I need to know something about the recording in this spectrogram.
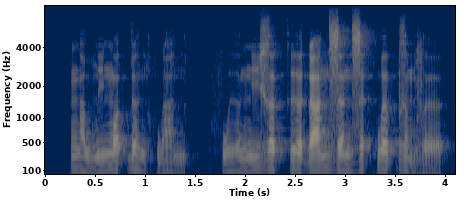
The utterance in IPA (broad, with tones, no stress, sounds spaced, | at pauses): ŋ a̤˨˩ w m i˧ ŋ ɔ˦˥ t̚ ɗ ə̤˨˩ n h w a̤˨˩ n | h w ɨ̤˨˩ ə̯ ŋ i˨˦ ɣ əː˦˥ k̚ ʔ ɨ˧ ə̯ ɗ a˨˦ n z ə˧ n z ə˦˥ t̚ h w əː˦˥ p̚ ɣ ə˧˩ m v əː˧˩˨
